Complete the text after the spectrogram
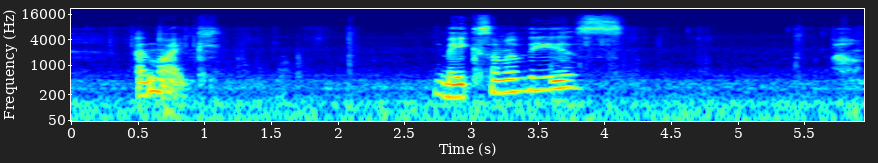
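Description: Paper rustles as pages are leafed through.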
